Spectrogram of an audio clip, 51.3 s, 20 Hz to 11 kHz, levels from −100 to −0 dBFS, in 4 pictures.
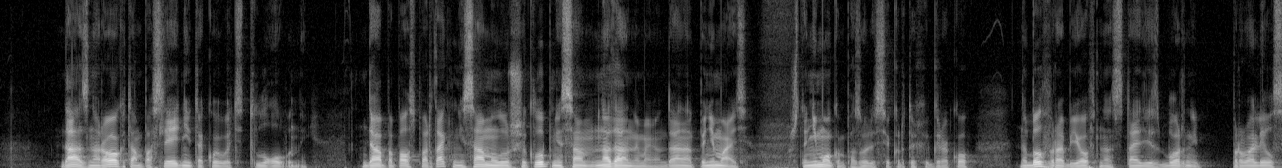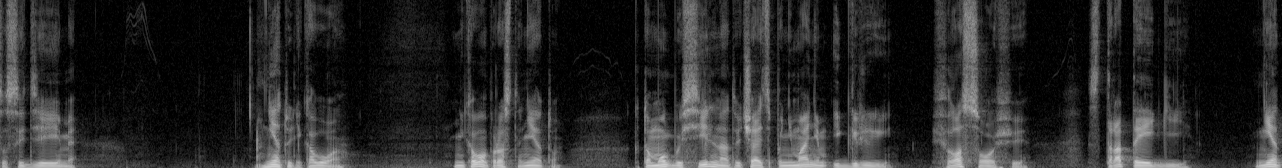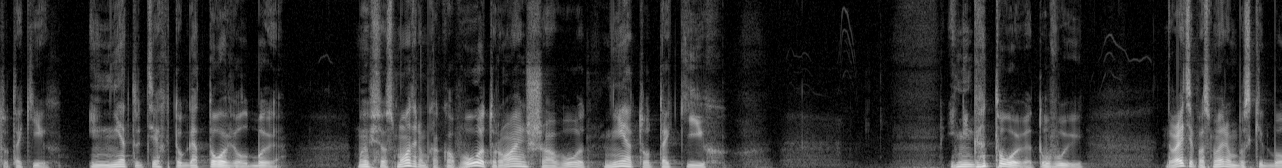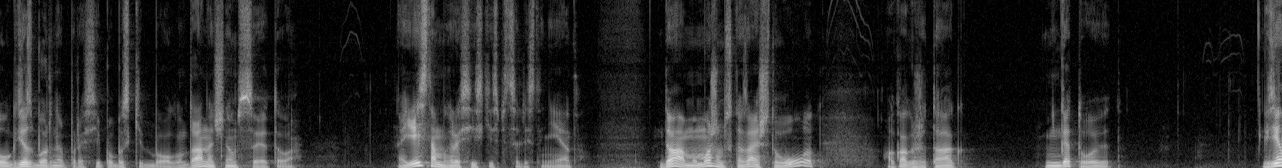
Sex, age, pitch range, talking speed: male, 20-39, 95-115 Hz, 130 wpm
